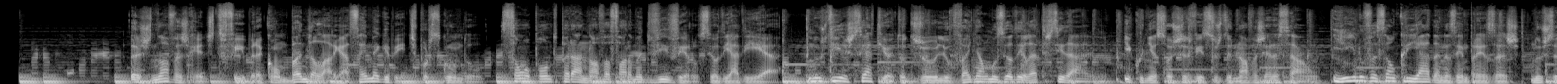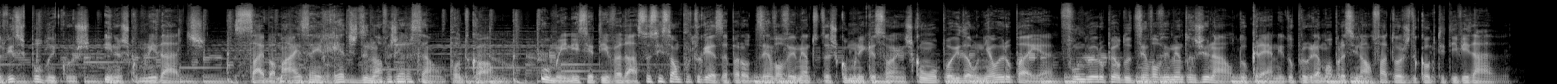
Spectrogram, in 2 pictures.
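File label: Portuguese commercial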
